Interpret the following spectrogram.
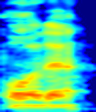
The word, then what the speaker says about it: Auder: my number one question how do I pronounce your last name like order order okay because because you're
